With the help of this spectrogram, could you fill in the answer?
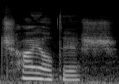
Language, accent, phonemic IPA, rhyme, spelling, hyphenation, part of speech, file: English, US, /ˈt͡ʃaɪldɪʃ/, -aɪldɪʃ, childish, child‧ish, adjective, En-us-childish.ogg
- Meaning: 1. Immature in thought or behaviour 2. Suitable for or expected of a child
